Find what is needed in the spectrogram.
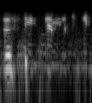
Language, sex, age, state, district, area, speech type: Urdu, female, 18-30, Bihar, Supaul, rural, conversation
